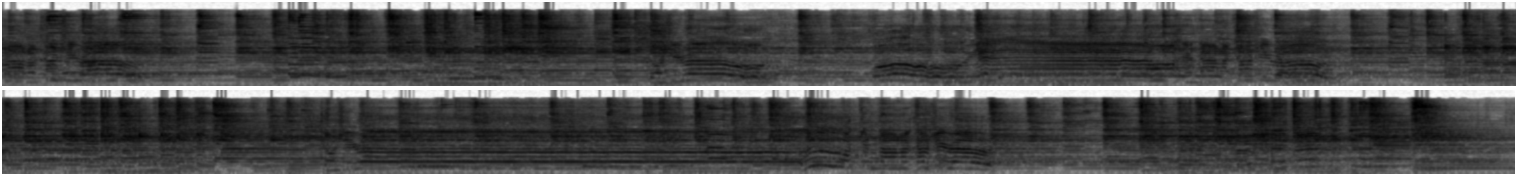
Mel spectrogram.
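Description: Two acoustic guitars played live, strummed and picked, with a voice singing over them. The song ends just before the close.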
